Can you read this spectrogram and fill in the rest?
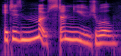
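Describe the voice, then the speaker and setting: A woman voicing an ancient, gigantic yew-tree monster that speaks slowly and gravely, with quiet command. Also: a little high, voice pushed up, close to an everyday voice.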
